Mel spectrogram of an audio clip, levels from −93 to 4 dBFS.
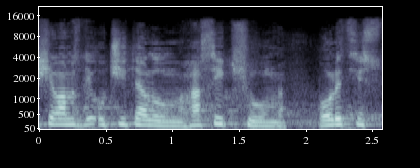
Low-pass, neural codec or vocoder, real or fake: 14.4 kHz; codec, 44.1 kHz, 3.4 kbps, Pupu-Codec; fake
